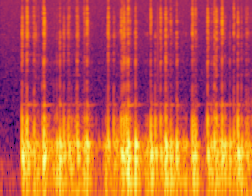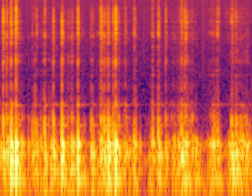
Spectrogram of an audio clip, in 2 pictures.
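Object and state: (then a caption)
Metal mesh microphone grille being scratched. Long nails on both hands scratch the black woven metal mesh grille of a hollow Blue Yeti microphone head. The result is a dense, continuous rasping patter, heavy and boomy in the low end, with quick bright crackles flickering over it. A faint steady hum runs underneath.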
